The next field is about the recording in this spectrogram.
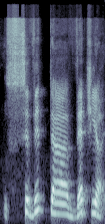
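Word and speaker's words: Civitavecchia: it is it's a country joke Tim uh civita vechia is the pronunciation we stayed in the uh port for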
